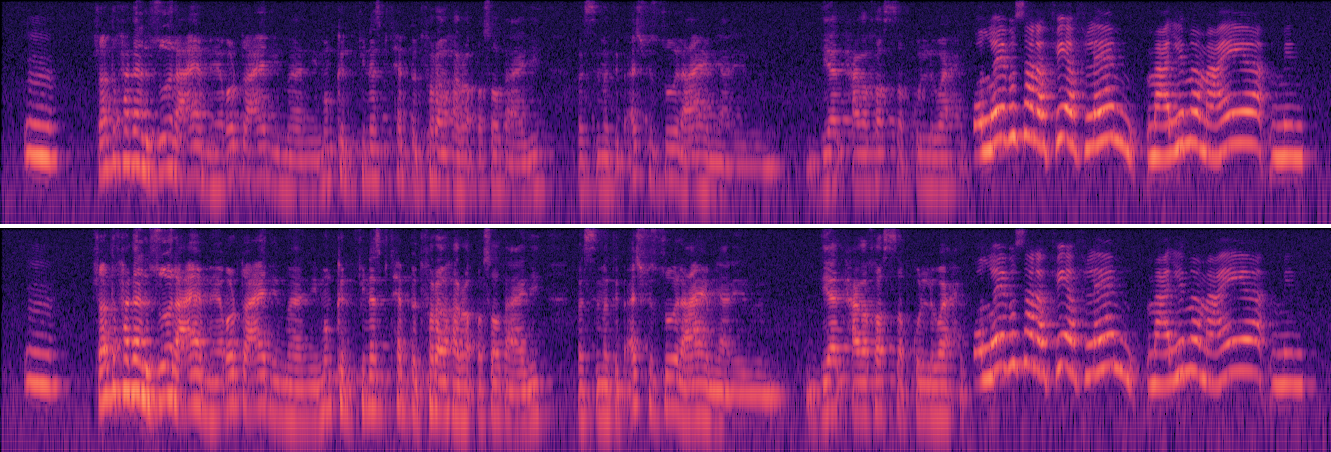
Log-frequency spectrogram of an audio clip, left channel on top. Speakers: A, on the left; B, on the right.
A: امم
B: مش ألطف حاجة للذوق العام هي برضه عادي ما يعني ممكن في ناس بتحب تتفرج على رقصات عادي بس ما تبقاش في الذوق العام يعني ديت حاجة خاصة بكل واحد
A: والله بص انا في افلام معلمة معايا من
